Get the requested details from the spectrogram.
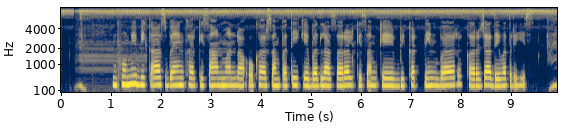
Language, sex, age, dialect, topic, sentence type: Chhattisgarhi, female, 18-24, Northern/Bhandar, banking, statement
